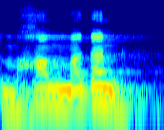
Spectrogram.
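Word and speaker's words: محمدًا: last letter and change these two page as to zabar so the word becomes muhammadan meaning does not change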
